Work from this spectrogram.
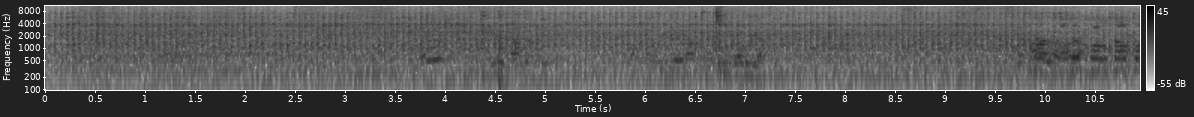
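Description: A heavy tractor engine, a model 855 pulling a 9-foot super seeder through muddy farmland, chugs and rumbles continuously nearby with a rough, knocking vibration, steady throughout with a brief clank midway.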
